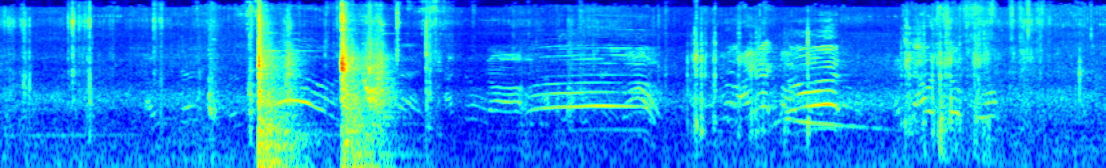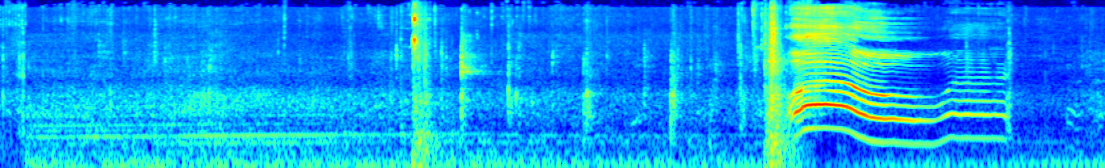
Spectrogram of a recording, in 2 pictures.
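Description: BMX bike on a concrete skatepark with two hard knocks a few seconds in, and riders calling out in short whoops. Near the end comes a loud, drawn-out shout, and a steady low hum runs through the second half.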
